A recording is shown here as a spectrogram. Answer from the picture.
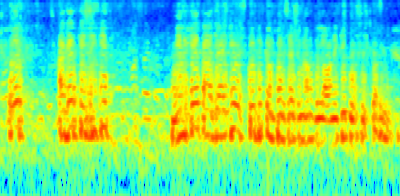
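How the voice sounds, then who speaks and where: A man talks in a high voice at very even loudness, with long, frequent pauses. Noticeable background noise sits behind him. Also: ordinary pitch variation. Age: 50s. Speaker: politician. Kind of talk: public address.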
